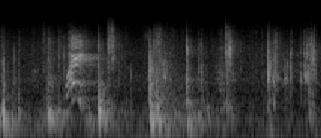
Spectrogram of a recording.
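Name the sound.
door slamming shut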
